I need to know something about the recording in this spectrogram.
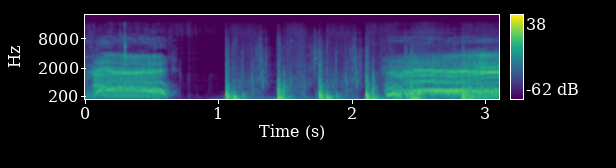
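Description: A crowbar thuds heavily against a body.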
